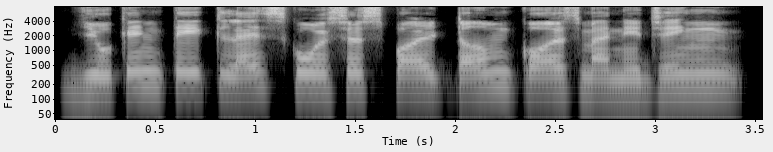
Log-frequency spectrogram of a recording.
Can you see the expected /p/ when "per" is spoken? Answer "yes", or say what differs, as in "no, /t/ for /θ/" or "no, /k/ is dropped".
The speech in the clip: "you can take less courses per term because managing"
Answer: no, /f/ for /p/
